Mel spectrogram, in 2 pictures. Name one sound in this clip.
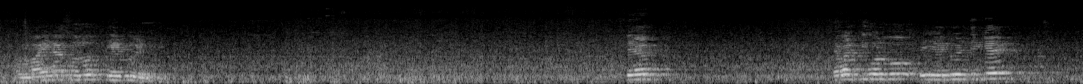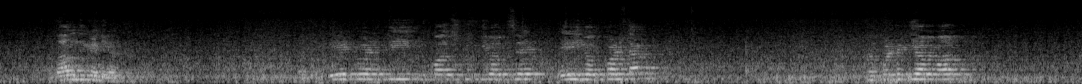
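A man speaks calmly in short phrases, close by.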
